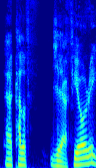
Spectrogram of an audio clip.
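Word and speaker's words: Calafiori: him is a as the Italian Center back Cal Fury that's how it's pronounced yeah left sided young good on the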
